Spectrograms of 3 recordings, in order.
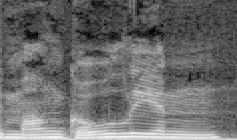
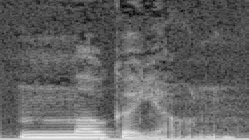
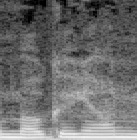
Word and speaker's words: Mogollon: know algalon no I have heard people say Mongolian I have heard Mogollon I've heard McGeehan I've heard mug alone it is mocha Yong bogey on the Moga yon monster from the Mogollon Rim from the girl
